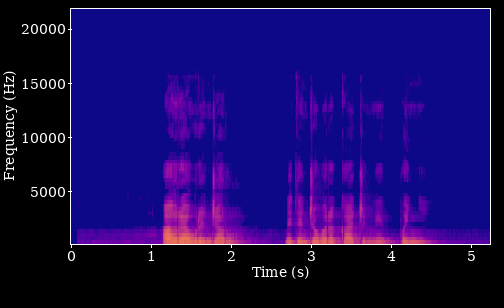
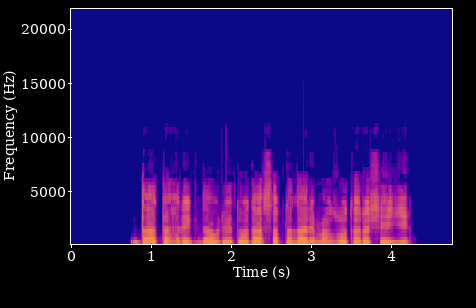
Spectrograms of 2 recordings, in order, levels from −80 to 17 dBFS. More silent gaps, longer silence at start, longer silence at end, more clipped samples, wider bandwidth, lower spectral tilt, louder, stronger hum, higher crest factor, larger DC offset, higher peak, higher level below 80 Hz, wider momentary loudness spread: neither; first, 1.15 s vs 0.75 s; first, 0.75 s vs 0.55 s; neither; first, 15.5 kHz vs 9 kHz; about the same, -6.5 dB/octave vs -6.5 dB/octave; second, -26 LUFS vs -15 LUFS; neither; first, 22 dB vs 16 dB; neither; second, -6 dBFS vs 0 dBFS; second, -60 dBFS vs -52 dBFS; first, 15 LU vs 5 LU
